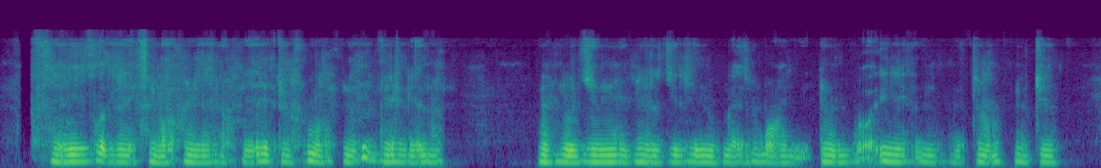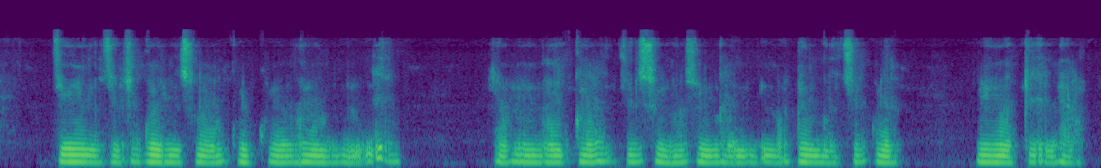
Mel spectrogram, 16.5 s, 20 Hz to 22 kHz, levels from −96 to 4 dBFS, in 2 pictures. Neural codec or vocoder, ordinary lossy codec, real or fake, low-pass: autoencoder, 22.05 kHz, a latent of 192 numbers a frame, VITS, trained on one speaker; Opus, 16 kbps; fake; 9.9 kHz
